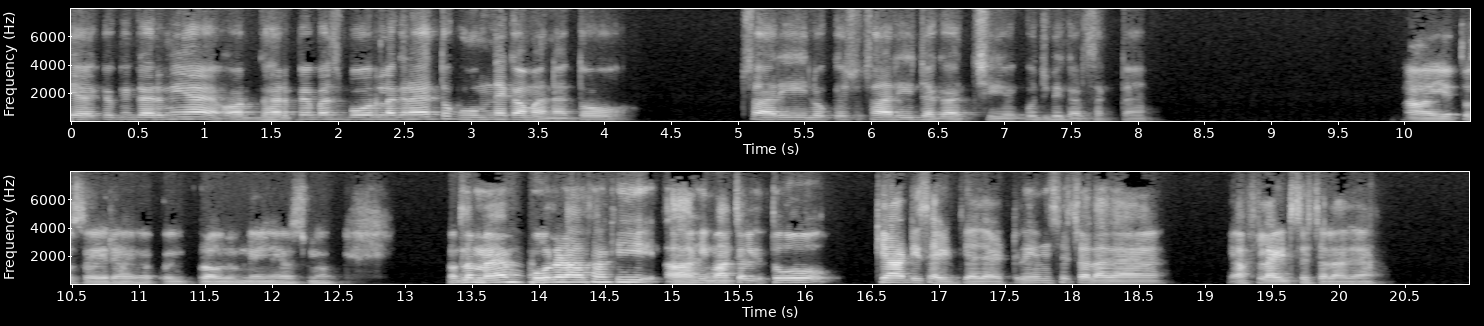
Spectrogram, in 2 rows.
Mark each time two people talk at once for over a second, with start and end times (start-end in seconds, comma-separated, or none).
none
